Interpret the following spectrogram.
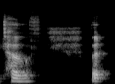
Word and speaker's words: Thoth: It's the red ibis that was associated with, I pronounce it as Thoth, it may be Toth, and you note that there's what looks like either a mountain or a pyramid in the far back.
